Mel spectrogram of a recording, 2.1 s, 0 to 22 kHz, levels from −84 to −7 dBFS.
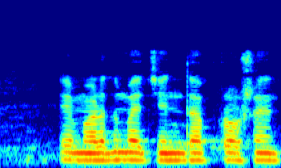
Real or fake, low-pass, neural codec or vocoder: real; 7.2 kHz; none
